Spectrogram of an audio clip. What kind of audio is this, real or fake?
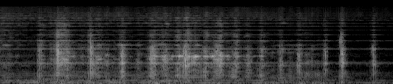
fake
